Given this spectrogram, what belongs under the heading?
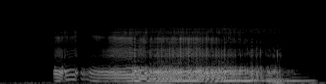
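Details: King Charles Cavalier puppy dreaming and snoring in sleep: a single long, low, nasal snore with a groaning, voiced quality.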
